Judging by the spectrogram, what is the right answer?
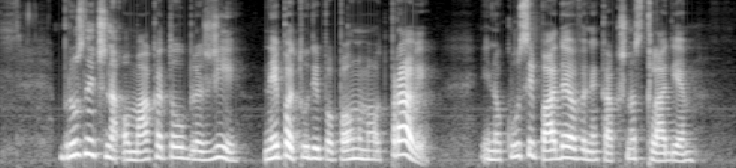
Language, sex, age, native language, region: Slovenian, female, 50-59, Slovenian, Central Slovenia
